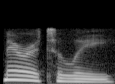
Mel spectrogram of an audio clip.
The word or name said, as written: maritally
